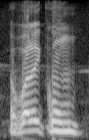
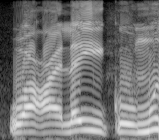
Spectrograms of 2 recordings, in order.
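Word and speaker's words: وعليكم: ধরনের সালামের উত্তর দিলে ওয়ালাইকুম মানে মিম উচ্চারণ করতে হবে ওয়ালাইকুম আসসালাম ওয়ারাহমাতুল্লাহি ওয়াবারাকাতুহ এবার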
